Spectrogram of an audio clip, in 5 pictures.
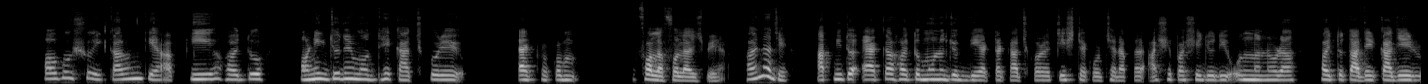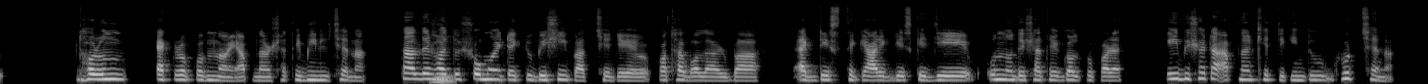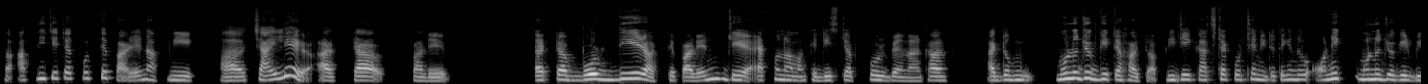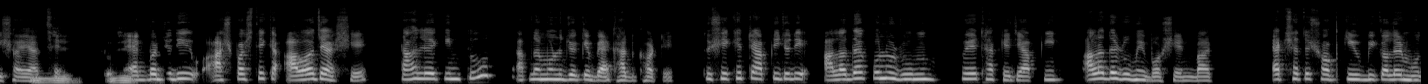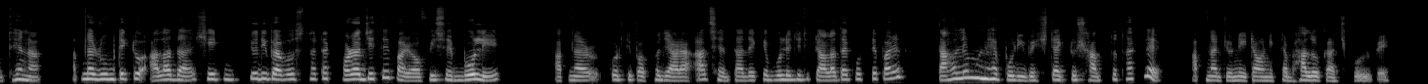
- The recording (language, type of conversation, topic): Bengali, advice, বিরতি থেকে কাজে ফেরার পর আবার মনোযোগ ধরে রাখতে পারছি না—আমি কী করতে পারি?
- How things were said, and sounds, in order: in English: "cubicle"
